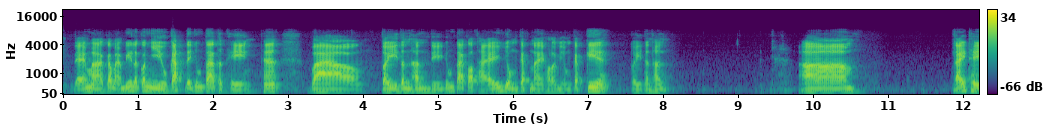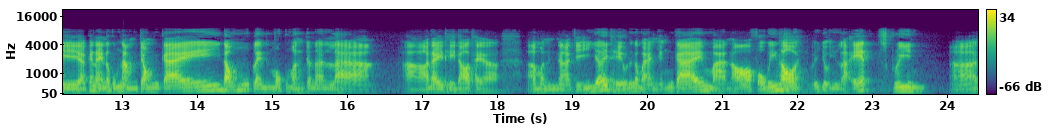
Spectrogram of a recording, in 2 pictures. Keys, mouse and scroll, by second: 10.0 click, 10.7-15.1 drag.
